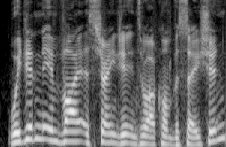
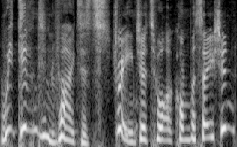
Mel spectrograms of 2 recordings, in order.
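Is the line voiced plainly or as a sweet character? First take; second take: plainly; sweet character. First: It is read plainly, with no character voice. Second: It is read in a sweet character voice, sounding mean.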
